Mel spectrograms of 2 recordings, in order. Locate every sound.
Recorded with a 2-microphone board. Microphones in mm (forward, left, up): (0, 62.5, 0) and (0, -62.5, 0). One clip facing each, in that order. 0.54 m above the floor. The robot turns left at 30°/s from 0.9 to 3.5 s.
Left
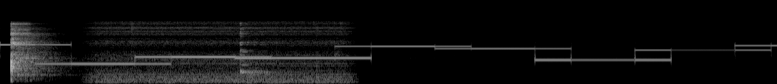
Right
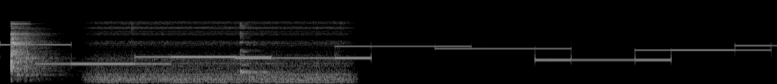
0.1 s a snare drum: 30° left (ahead or behind), 1.9 m
2.4 s a cowbell: 5° right (ahead or behind), 2.5 m; by 2.6 s 10° right (ahead or behind), 2.5 m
